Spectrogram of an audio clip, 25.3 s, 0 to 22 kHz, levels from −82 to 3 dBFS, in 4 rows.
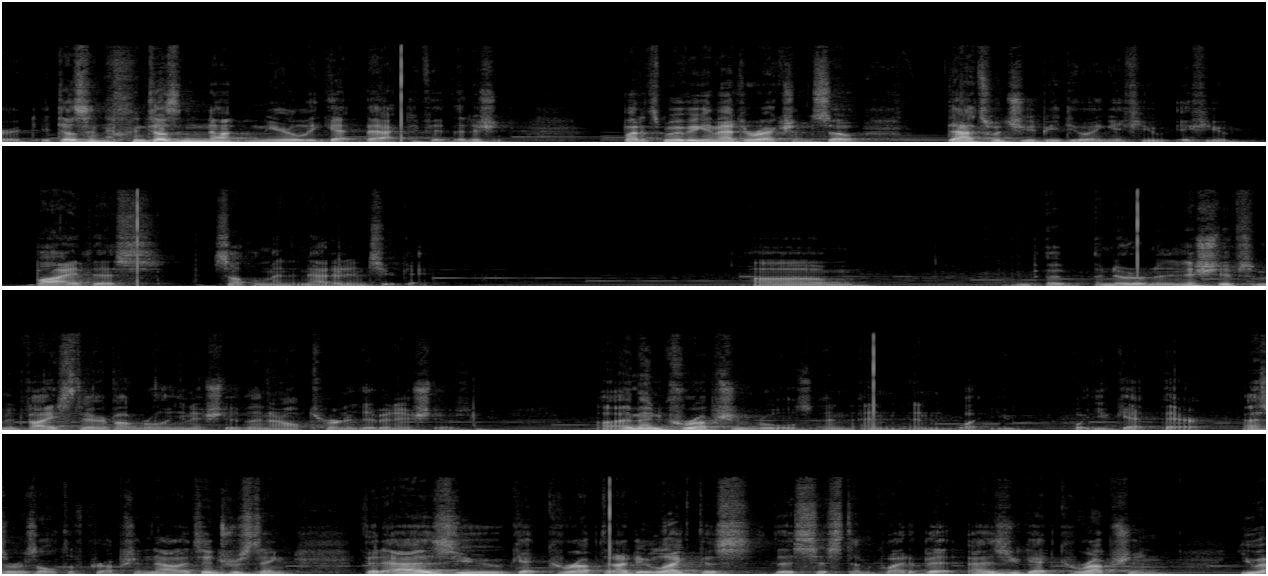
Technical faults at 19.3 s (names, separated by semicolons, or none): none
